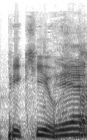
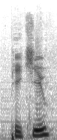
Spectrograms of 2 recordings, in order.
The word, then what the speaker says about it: Pecue: P Q? Yeah, but but it's been pronounced that way for so long.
